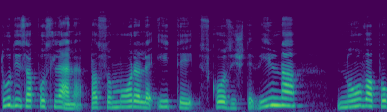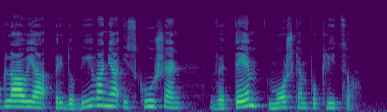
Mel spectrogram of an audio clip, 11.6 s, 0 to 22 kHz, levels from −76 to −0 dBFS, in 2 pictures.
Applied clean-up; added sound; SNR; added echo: none; none; none; none.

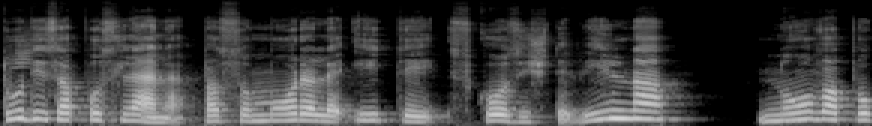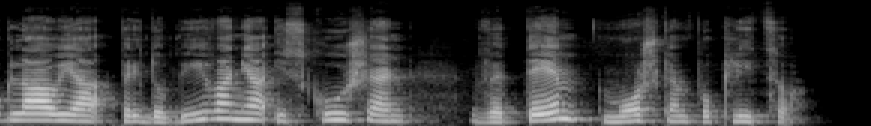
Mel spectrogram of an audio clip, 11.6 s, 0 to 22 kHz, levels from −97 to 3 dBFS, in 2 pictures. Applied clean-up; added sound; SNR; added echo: neural mask model Resemble Enhance denoiser.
